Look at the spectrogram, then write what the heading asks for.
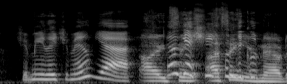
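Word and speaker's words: Jameela Jamil: And other people, other women, influential women on the front cover, they go from Jamelia Jamil. Is that how you pronounce her name? Jamelia Jamil?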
